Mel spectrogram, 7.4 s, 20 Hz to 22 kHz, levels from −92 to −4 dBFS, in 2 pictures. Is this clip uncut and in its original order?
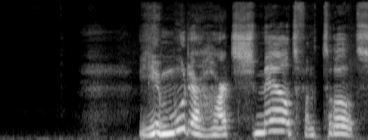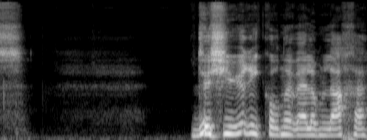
yes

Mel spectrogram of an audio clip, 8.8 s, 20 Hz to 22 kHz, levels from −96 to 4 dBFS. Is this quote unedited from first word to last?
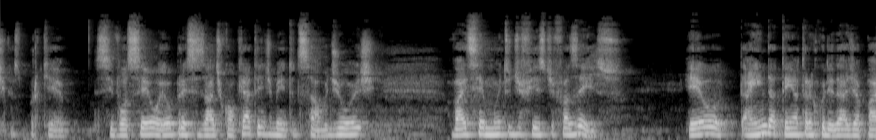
yes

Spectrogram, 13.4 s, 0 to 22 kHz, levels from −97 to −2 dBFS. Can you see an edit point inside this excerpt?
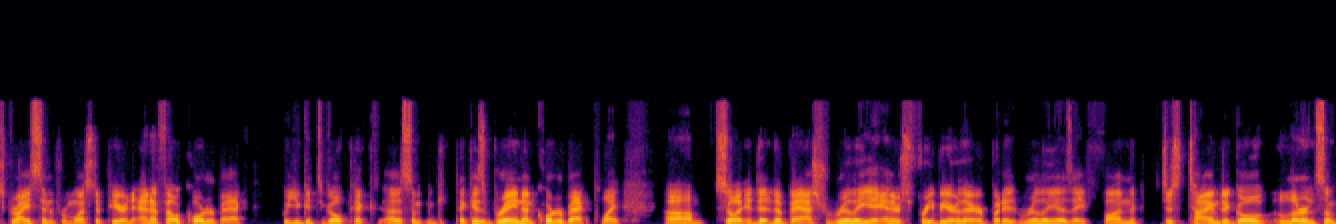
yes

